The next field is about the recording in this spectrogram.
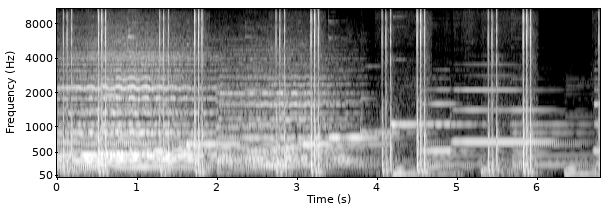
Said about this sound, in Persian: این صدا صدای کوبیده شدن کله سوسک به زمین برای اطلاع رسانی و جفتیابی هستش مثل یه جور نوتیفیکیشن برای جنس معنیس که آقا من زن میخوام با کوبوندن کلش به زمین آقا سوسکه همینجوری کلش رو به زمین میکوبونه و میره جلو به امید اینکه یه جوابی از یه خانومی بگیره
